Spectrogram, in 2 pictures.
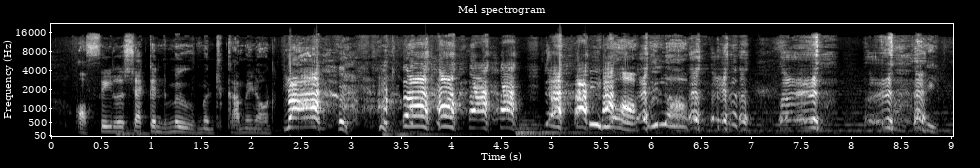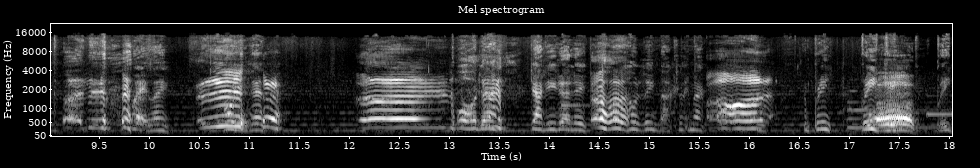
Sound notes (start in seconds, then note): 2.3 laughter; 8.1 coughing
